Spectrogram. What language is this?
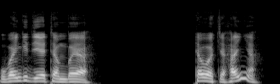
Hausa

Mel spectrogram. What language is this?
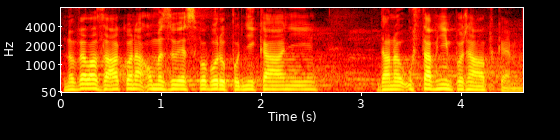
Czech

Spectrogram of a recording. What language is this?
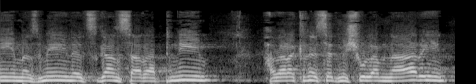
Hebrew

